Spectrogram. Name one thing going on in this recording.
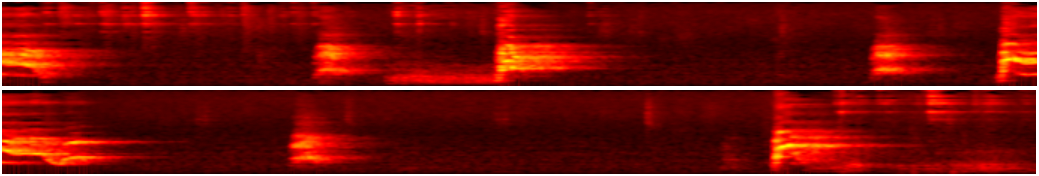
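A small dog barks sharply several times nearby.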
